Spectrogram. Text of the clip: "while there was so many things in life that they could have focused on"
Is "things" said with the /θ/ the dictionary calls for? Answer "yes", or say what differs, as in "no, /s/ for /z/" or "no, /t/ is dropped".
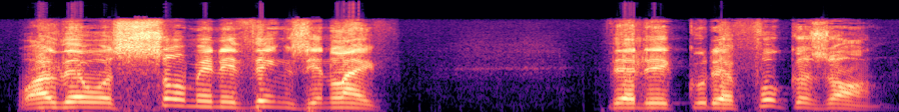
yes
